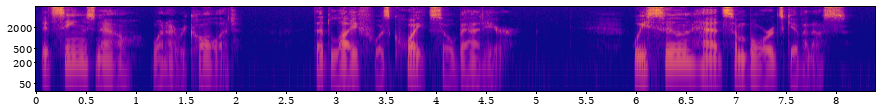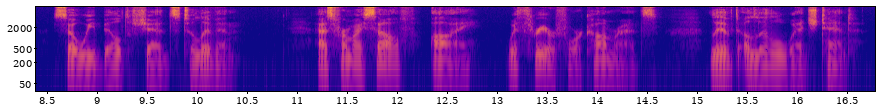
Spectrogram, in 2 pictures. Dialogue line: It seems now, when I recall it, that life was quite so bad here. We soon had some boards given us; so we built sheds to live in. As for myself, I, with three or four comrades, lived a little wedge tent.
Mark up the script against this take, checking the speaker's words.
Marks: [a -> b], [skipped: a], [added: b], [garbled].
It seems now, when I recall it, that life was quite so bad here. We soon had some boards given us; so we built sheds to live in. As for myself, I, with three or four comrades, lived a little wedge tent.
